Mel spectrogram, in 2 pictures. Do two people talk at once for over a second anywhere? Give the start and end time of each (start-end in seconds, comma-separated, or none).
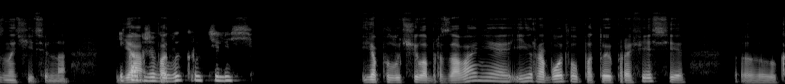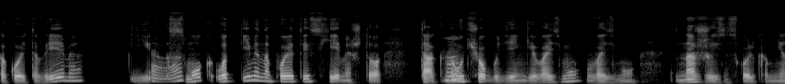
none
